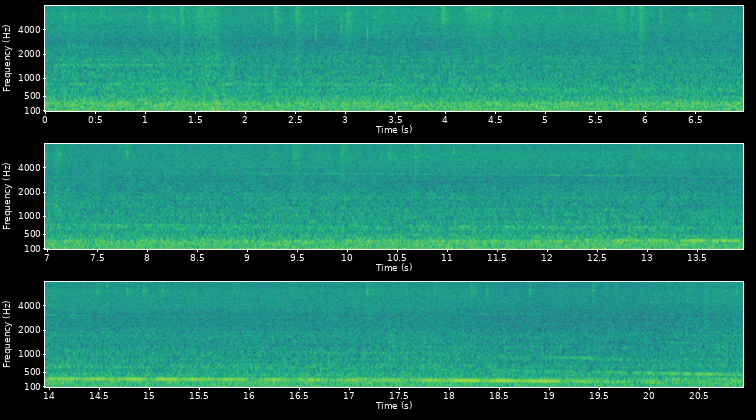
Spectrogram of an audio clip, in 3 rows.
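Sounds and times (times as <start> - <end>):
moving bus engine and road noise: 0.0 - 20.9.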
